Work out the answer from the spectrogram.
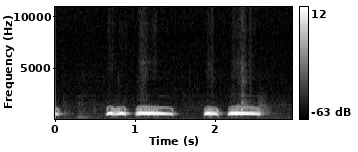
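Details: Spotted dove kept as a decoy, singing in the 'thổ' style: two phrases, each a short wavering coo followed by a longer, smooth, slightly falling coo, in otherwise quiet surroundings.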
